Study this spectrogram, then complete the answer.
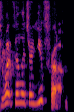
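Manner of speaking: high, soft curious wife; villager wife's question. Acted. Wife's question, redone in character.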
